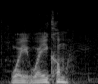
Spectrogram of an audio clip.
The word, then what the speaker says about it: Wacom: How do you pronounce it? Wacom.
